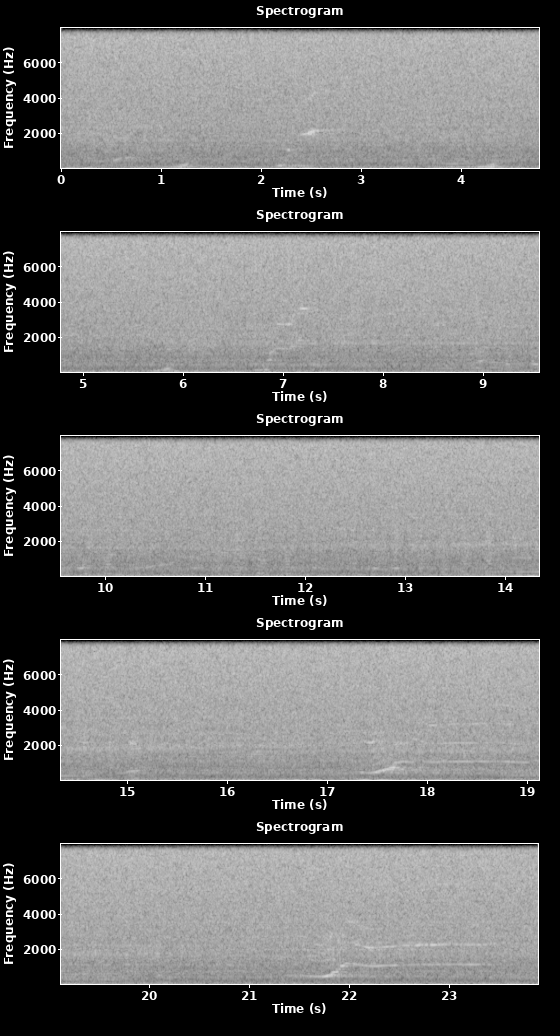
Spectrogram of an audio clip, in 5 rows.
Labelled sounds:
2.4	2.7	humpback whale, 1.9 to 2.3 kHz
6.8	7.2	humpback whale, 1.1 to 1.5 kHz
18.2	18.6	humpback whale, 1.1 to 2.3 kHz
21.9	23.0	humpback whale, 0.99 to 2.5 kHz

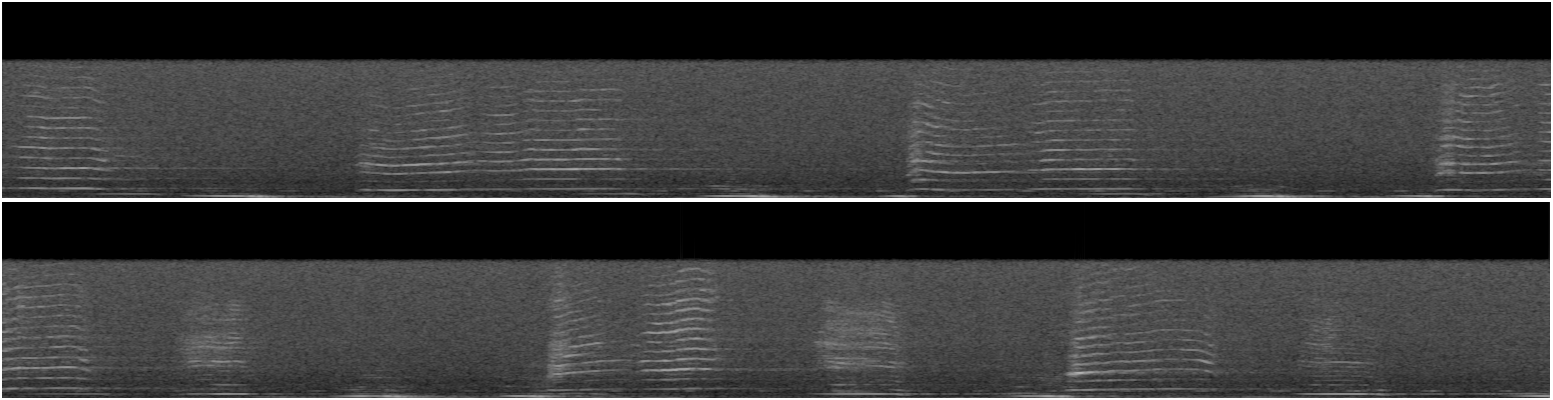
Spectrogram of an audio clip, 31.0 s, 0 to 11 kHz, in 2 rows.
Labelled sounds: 0.0	1.4	humpback whale, 0.99 to 6.4 kHz
3.5	6.2	humpback whale, 1.0 to 6.2 kHz
9.0	11.3	humpback whale, 0.90 to 6.6 kHz
14.3	16.4	humpback whale, 0.99 to 6.5 kHz
17.3	17.9	humpback whale, 0.80 to 4.5 kHz
20.9	22.7	humpback whale, 0.99 to 7.3 kHz
23.6	24.5	humpback whale, 0.80 to 4.7 kHz
26.1	27.7	humpback whale, 0.93 to 6.7 kHz
28.5	29.2	humpback whale, 1.9 to 3.1 kHz

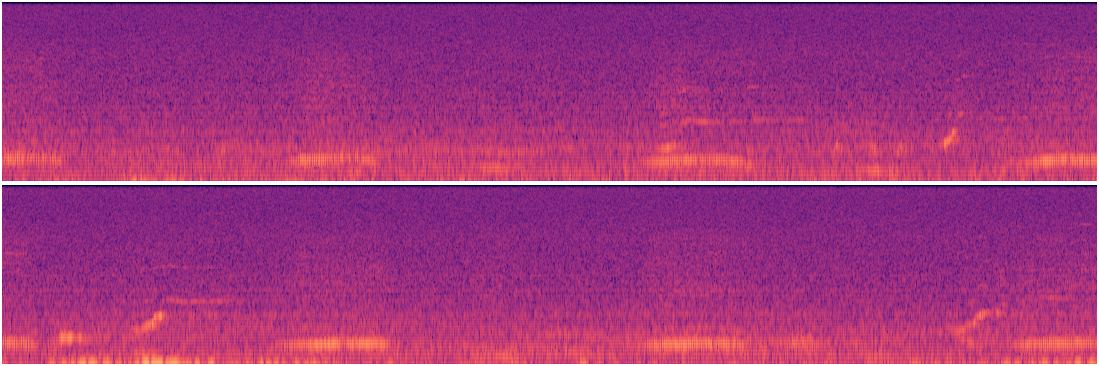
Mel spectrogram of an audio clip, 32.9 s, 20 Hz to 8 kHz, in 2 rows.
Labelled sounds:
10.2	10.6	humpback whale, 0.90 to 1.1 kHz
11.3	11.5	humpback whale, 0.96 to 1.1 kHz
18.8	19.2	humpback whale, 0.96 to 1.2 kHz
31.1	31.4	humpback whale, 0.80 to 0.90 kHz
32.0	32.4	humpback whale, 1.1 to 1.2 kHz

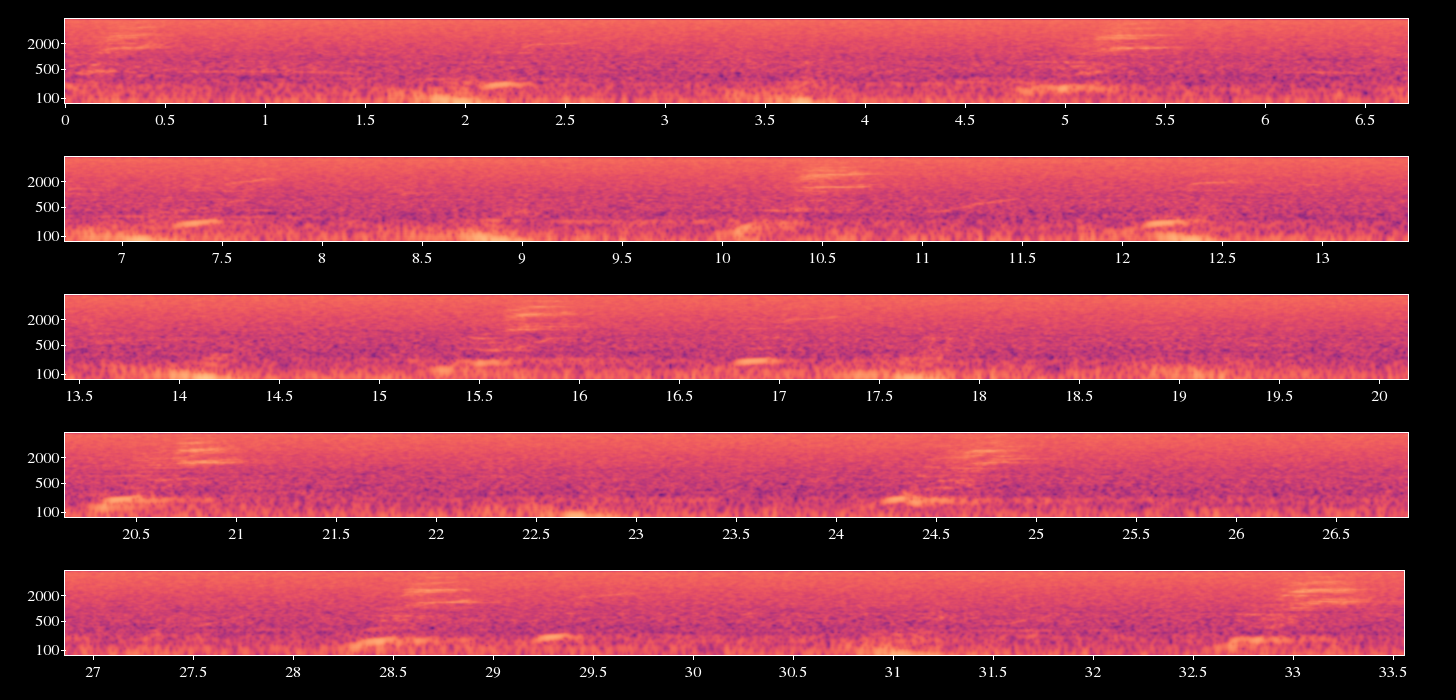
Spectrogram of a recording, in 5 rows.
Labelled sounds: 0.2	0.5	humpback whale, 1.2 to 2.0 kHz
2.3	2.6	humpback whale, 1.6 to 2.2 kHz
5.1	5.6	humpback whale, 1.3 to 3.4 kHz
7.5	7.8	humpback whale, 1.8 to 2.4 kHz
10.4	10.8	humpback whale, 1.4 to 3.2 kHz
12.3	12.6	humpback whale, 1.7 to 2.2 kHz
15.6	16.0	humpback whale, 1.1 to 5.8 kHz
17.0	17.3	humpback whale, 1.7 to 2.5 kHz
20.7	21.0	humpback whale, 1.4 to 3.4 kHz
24.6	24.9	humpback whale, 1.3 to 3.2 kHz
28.5	29.7	humpback whale, 1.1 to 4.4 kHz
33.0	33.4	humpback whale, 1.2 to 4.3 kHz

